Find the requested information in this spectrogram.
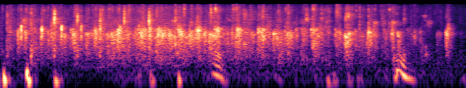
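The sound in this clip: Audience applause welcoming a professor before a lecture on James Madison: a steady wash of many hands clapping throughout, with a few sharper individual claps standing out.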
